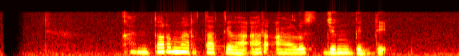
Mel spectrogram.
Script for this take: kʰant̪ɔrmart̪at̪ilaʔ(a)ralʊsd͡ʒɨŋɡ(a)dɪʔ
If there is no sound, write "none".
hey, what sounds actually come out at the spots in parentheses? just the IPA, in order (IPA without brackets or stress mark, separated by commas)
a, ə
